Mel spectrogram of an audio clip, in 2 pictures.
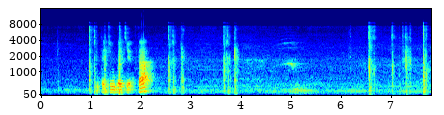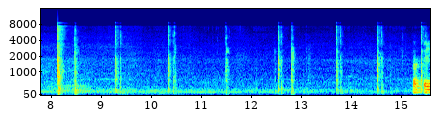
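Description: A computer mouse clicks sharply, again and again.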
